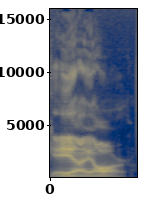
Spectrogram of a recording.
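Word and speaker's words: Eyre: That's E-Y-R-E, but it's pronounced like A-I-R.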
